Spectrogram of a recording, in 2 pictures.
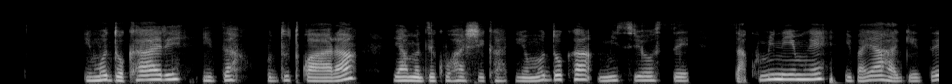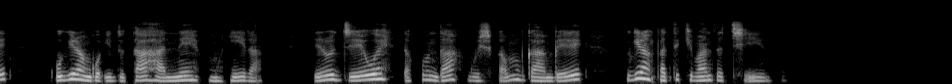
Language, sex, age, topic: Rundi, female, 25-35, education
